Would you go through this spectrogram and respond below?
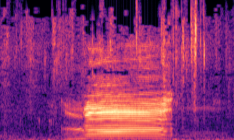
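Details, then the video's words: A single newborn lamb's bleat, one clear, steady, nasal cry lasting under a second that rises slightly at the start and cuts off abruptly, with quiet background. "Newborn baby sheep so beautiful"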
